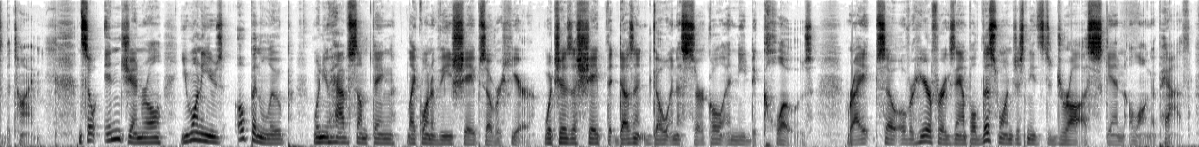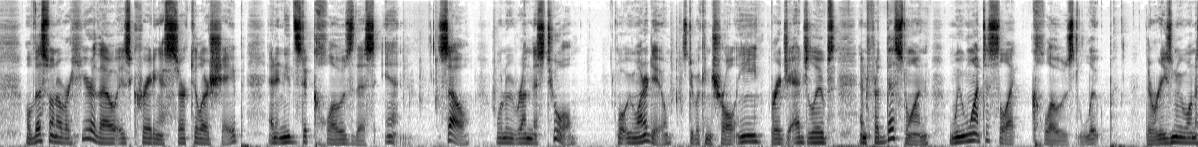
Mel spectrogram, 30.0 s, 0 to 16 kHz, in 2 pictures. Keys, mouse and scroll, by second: 3.7 click, 4.2-4.7 scroll down 6, 4.7-5.4 scroll up 5, 10.5 scroll down 2, 10.9-12.9 scroll up 3, 12.9-13.6 scroll up 1, 14.2-14.6 scroll down 5, 14.7 scroll up 2, 15.1 middle click, 16.2-17.0 scroll up 2, 16.5 middle click, 18.2-18.6 scroll down 3, 18.5 scroll up 2, 20.4 ctrl+z, 21.0 ctrl+z, 23.3 ctrl+e, 26.8 click.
